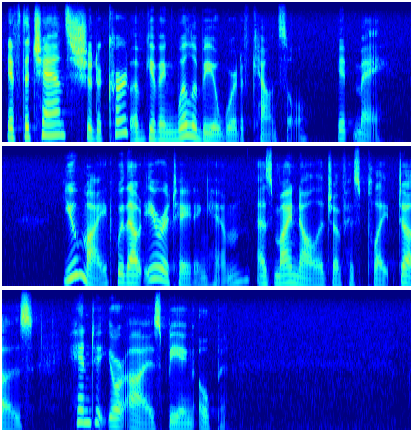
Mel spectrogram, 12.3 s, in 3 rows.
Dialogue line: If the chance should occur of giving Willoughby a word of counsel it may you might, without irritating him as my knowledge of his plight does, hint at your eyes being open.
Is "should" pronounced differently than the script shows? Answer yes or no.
no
